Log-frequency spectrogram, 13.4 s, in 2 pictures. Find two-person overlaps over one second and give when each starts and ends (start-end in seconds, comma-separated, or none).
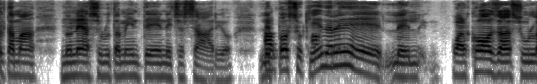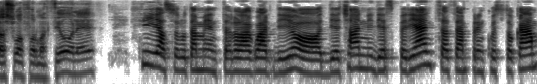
none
